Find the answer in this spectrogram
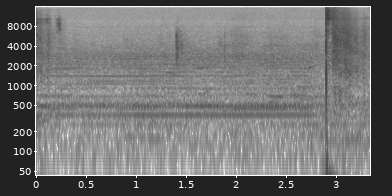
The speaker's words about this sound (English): That sounds like shots, like gunshots, don't it? Sounds like gunshots, man.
